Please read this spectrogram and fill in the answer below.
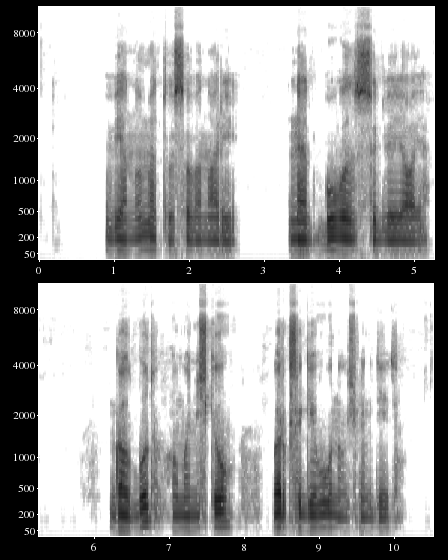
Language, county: Lithuanian, Vilnius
